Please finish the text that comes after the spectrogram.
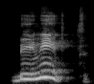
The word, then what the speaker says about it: binit: Pues el vocábulo, el término siciliano es pinita, pero como ustedes saben, en árabe la P no existe y la pronuncian B, por lo tanto, binit, ma es el término siciliano pinita.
